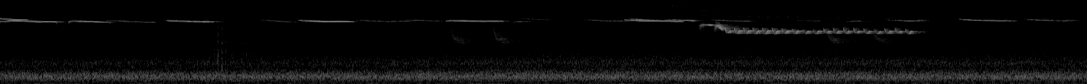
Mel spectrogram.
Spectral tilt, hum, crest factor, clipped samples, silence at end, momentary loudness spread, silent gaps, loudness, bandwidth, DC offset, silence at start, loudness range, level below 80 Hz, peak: 0 dB/octave; none; 20 dB; under 0.1%; 0 s; 19 LU; none; -36 LUFS; 18.5 kHz; under 0.1%; 0 s; 3 LU; -74 dBFS; -20 dBFS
